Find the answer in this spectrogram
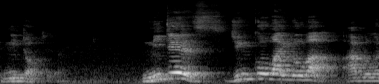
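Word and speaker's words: Gnetopsida: ये जी को जी नहीं पढ़ेंगे। साइलेंट रहता है नी से नीटोक्सिडा।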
